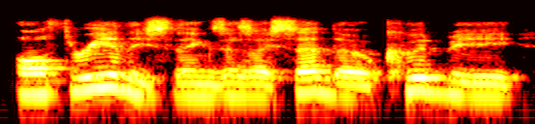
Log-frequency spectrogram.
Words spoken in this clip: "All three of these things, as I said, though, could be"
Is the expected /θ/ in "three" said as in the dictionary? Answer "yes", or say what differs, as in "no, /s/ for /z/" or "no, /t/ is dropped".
yes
